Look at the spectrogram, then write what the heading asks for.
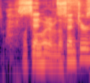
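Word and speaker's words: Sentre: He's trying to tell her about this company's Center Center. Thank you. with an And, And like- it's spelled like century. and when their logo is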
